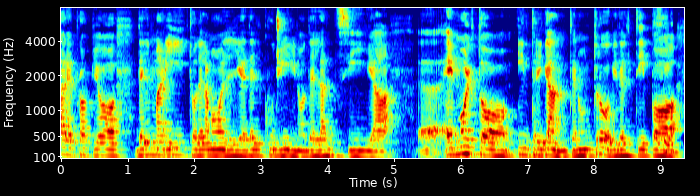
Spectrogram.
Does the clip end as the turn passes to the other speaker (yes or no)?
no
